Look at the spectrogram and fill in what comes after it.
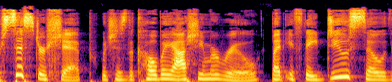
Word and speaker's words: Kobayashi Maru: So can you run us through the, please tell me if I'm pronouncing this wrong as well, but the Kobayashi Maru. Did I say that correctly? – Perfect.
